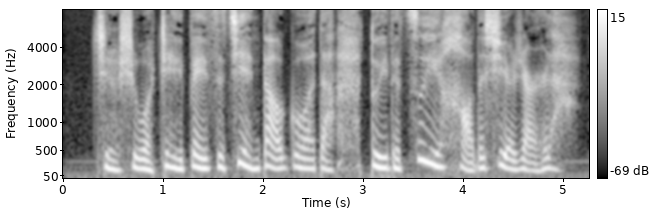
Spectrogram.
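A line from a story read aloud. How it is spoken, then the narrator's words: Smiling after a pause. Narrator (Chinese): 过了好一会儿，她才微笑着说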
